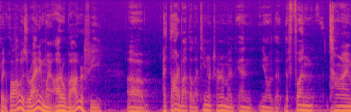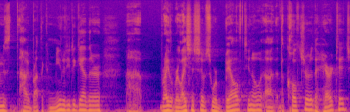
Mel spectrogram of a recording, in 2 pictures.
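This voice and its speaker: A man with an American accent speaks at a moderate pace in a fairly low, dark, mellow tone. His voice is somewhat breathy, with very wide pitch swings. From Texas. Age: 60s. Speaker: author. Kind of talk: podcast interview.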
